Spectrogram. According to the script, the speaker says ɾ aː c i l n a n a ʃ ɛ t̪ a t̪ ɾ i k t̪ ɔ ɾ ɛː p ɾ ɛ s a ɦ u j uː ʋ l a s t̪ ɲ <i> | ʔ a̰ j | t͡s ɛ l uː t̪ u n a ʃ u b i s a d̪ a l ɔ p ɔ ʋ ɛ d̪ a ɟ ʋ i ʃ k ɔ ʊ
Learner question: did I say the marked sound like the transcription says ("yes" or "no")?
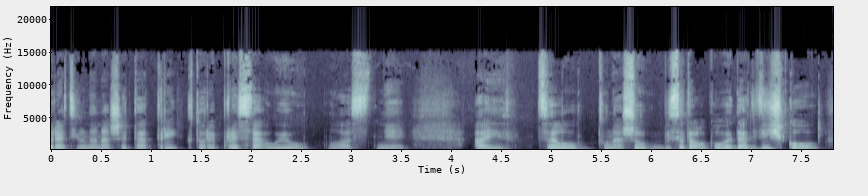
no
